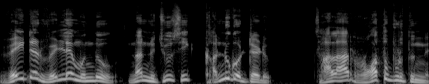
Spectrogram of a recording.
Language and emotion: Telugu, disgusted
